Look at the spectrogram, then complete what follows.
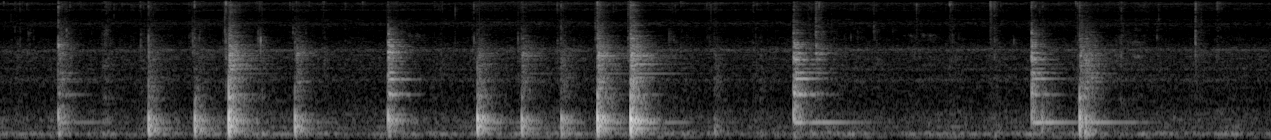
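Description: Wooden spoon knocking against the side of a metal cooking pot while stirring food, each knock with a short ring. About a dozen irregular knocks come in the first five seconds, then two more, further apart, near six and eight seconds.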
